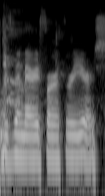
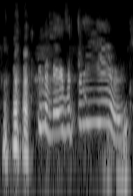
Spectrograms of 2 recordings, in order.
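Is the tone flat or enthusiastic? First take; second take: flat; enthusiastic. First: It is said in a flat, unenthusiastic tone. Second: It is said in an enthusiastic tone.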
